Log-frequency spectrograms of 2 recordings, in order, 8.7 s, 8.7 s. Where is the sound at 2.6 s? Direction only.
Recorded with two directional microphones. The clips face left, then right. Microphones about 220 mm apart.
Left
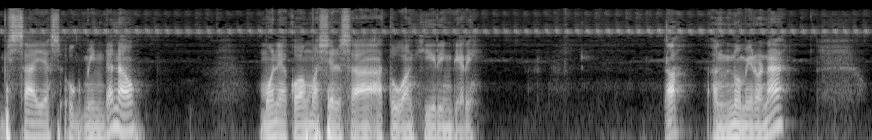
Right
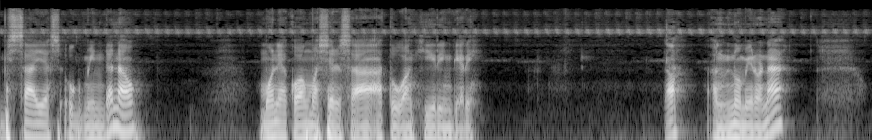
40° right (ahead or behind).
